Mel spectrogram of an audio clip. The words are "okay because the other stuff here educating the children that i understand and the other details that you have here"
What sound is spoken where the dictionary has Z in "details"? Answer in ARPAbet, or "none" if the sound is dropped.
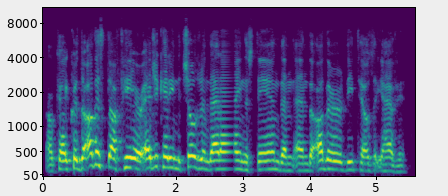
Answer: Z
